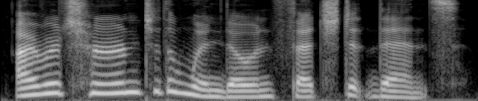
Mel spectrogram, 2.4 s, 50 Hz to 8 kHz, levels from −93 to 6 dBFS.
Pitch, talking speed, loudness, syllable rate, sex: 220 Hz, 225 wpm, -18 LUFS, 6.6 syllables/s, female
